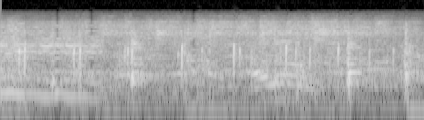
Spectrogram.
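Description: A man's sung line of Lebanese zajal poetry ends about half a second in. It is followed by scattered, irregular sharp claps and faint voices from the hall.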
